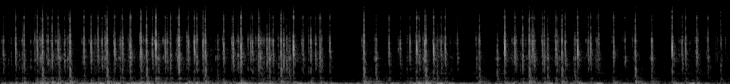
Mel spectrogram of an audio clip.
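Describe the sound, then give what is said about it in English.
Rapid, continuous typing on a mechanical keyboard with brown switches, dense clacky keystrokes with a couple of brief pauses, no voices. “These are Browns. They sound, here, I'll just point the mic at it.”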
